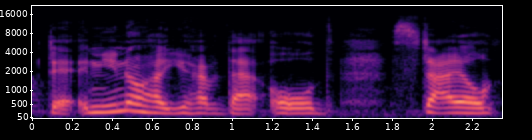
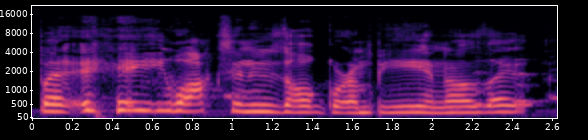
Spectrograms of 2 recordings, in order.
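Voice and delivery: ordinary talk, nothing marked

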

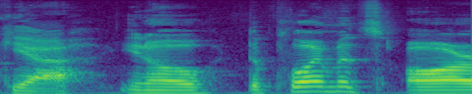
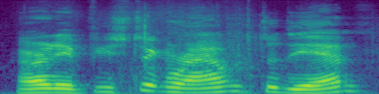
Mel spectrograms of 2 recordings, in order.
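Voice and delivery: normal talking voice

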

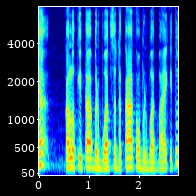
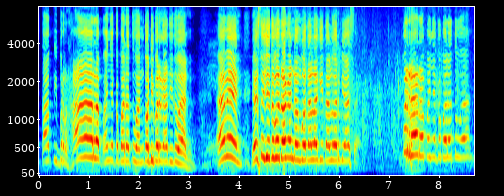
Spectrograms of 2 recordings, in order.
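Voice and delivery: higher, louder, building to a cry; loud revival preacher; fiery preaching; 10 semitones higher, 10 dB louder than usual. Acted. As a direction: drive the call home with passion.

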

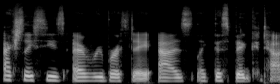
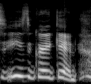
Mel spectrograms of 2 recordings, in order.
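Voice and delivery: ordinary talk

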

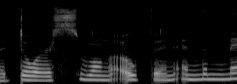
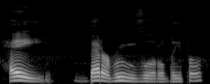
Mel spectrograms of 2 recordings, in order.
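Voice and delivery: loud, low street sweeper holler; low, loud hey; 5 semitones lower, 7 dB louder than usual. Acted.

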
